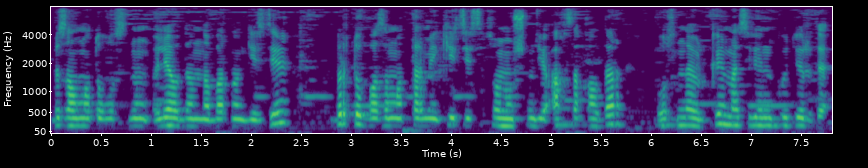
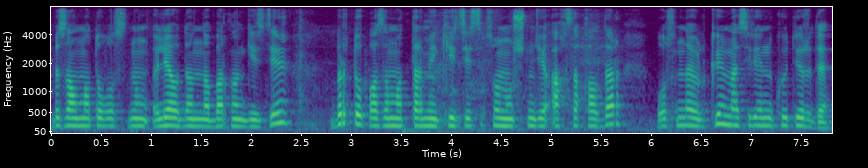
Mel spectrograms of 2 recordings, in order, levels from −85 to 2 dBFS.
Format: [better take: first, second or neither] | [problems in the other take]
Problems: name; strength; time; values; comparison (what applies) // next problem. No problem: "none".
second | noise reduction (classical method Wiener filter)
